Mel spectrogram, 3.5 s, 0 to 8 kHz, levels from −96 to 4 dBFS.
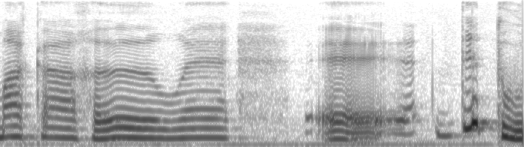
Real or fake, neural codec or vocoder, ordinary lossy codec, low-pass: real; none; none; none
